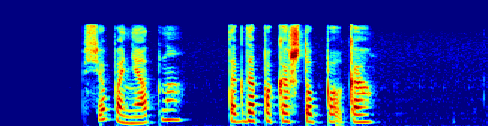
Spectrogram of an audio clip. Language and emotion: Russian, neutral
